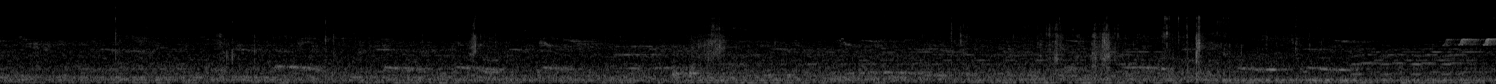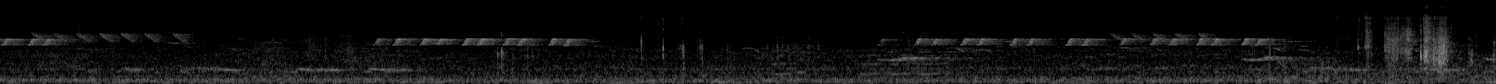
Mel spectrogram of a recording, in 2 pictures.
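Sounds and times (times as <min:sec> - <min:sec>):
steady background noise: 0:00.0 - 0:29.9
bird chirping: 0:23.8 - 0:28.1.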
